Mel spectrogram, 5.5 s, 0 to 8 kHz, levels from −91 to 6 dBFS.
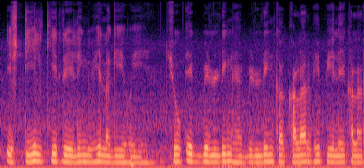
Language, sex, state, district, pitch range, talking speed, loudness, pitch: Hindi, male, Bihar, Purnia, 110-125 Hz, 195 wpm, -15 LUFS, 120 Hz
